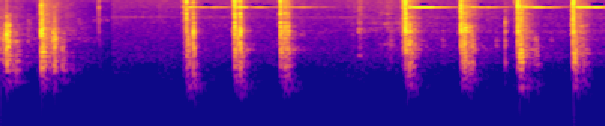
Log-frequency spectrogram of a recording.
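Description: Claw hammer driving nails into wooden poles: sharp taps in short groups, two, then three, then four.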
